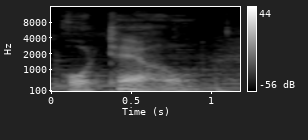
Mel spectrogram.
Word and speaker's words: hotel: Remember also that H, H in Italian is silent. So if you have a word like hotel, that H doesn't count.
